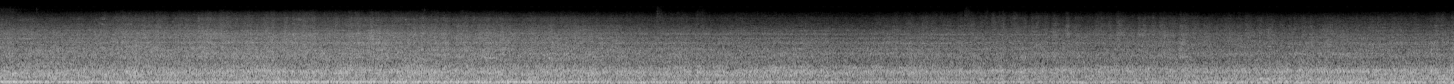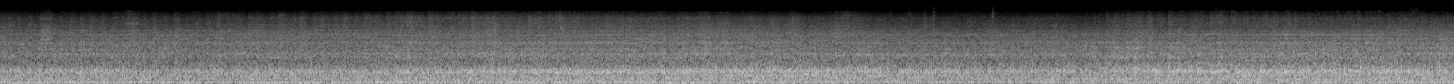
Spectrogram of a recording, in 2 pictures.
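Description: Freight cars of a long freight train rolling past on steel wheels, a steady loud rumble and rattle from the rails.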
